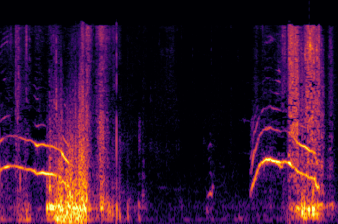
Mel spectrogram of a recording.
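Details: Kittens eating weaning food give two clear meows, the first falling, the second rising then sliding down, with crunchy, clattering eating noises between them.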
